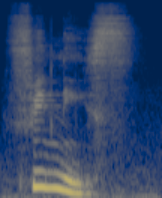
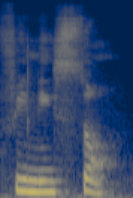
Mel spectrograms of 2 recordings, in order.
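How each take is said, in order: First: The word ends on the s sound, ending silent. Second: The word ends with an extra vowel ending sounded. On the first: The speaker calls it right. "So its pronunciation will be finis" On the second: The speaker calls it wrong. "not finissant"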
